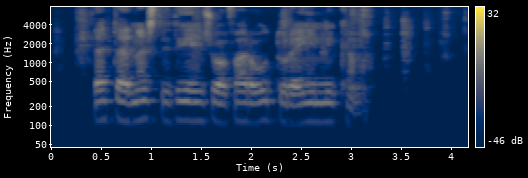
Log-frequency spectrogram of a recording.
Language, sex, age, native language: Icelandic, male, 40-49, Icelandic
